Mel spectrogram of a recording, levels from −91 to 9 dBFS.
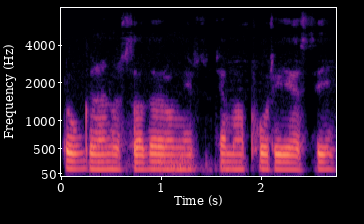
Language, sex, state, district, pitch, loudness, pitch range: Bengali, male, West Bengal, Purulia, 130 Hz, -23 LUFS, 130-135 Hz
